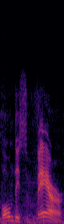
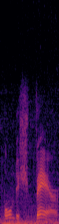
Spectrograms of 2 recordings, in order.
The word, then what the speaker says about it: Bundeswehr: Little highlight from last video, I now realize I was saying Bundeswehr wrong. I was pronouncing it Bundeswehr, not Bundeswehr.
